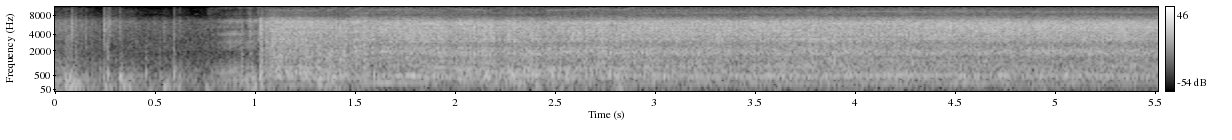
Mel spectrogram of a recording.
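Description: A blender motor whirs loudly and steadily.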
